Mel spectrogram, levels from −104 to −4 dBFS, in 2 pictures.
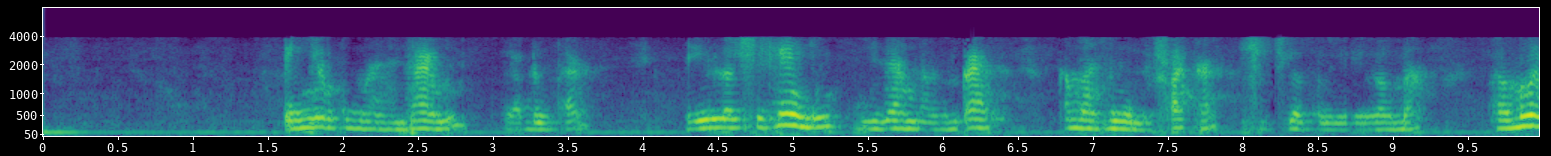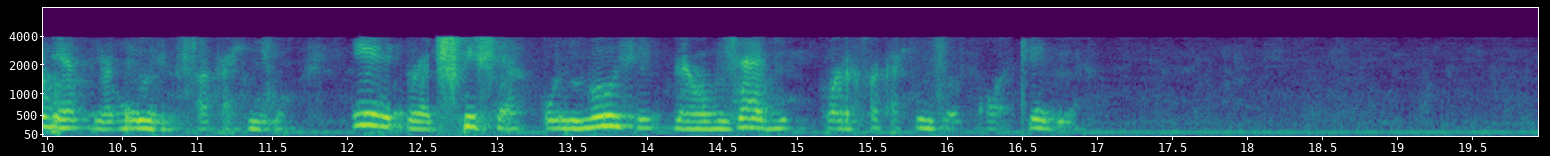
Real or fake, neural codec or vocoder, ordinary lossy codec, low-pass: fake; codec, 24 kHz, 1.5 kbps, HILCodec; AAC, 16 kbps; 7.2 kHz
